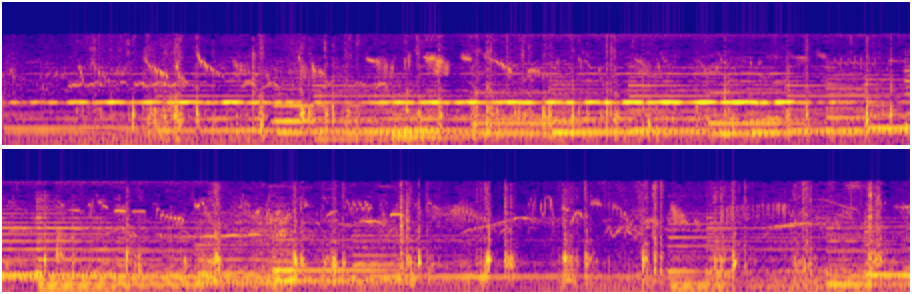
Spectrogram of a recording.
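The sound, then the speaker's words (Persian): Horses clip-clop with steady hoofbeats and let out whinnies as one is sent into a herd, with a tuneful music backing running throughout beneath the animal sounds. “اسبتان را داخل گله فرستادم.”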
